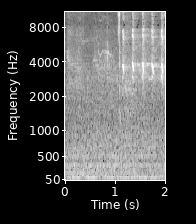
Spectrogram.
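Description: A bird chirping in a rapid, even run of short high chirps starting about a second in, over a steady low hum.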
